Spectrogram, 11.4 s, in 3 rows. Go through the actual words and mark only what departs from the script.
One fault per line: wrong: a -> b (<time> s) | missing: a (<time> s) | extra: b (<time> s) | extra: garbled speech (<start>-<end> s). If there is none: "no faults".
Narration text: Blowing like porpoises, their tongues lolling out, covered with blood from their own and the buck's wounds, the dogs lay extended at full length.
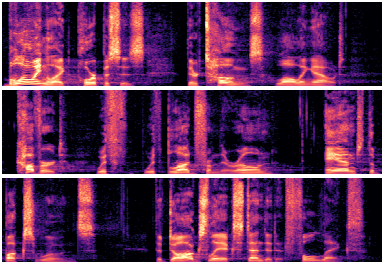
extra: with (5.2 s)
